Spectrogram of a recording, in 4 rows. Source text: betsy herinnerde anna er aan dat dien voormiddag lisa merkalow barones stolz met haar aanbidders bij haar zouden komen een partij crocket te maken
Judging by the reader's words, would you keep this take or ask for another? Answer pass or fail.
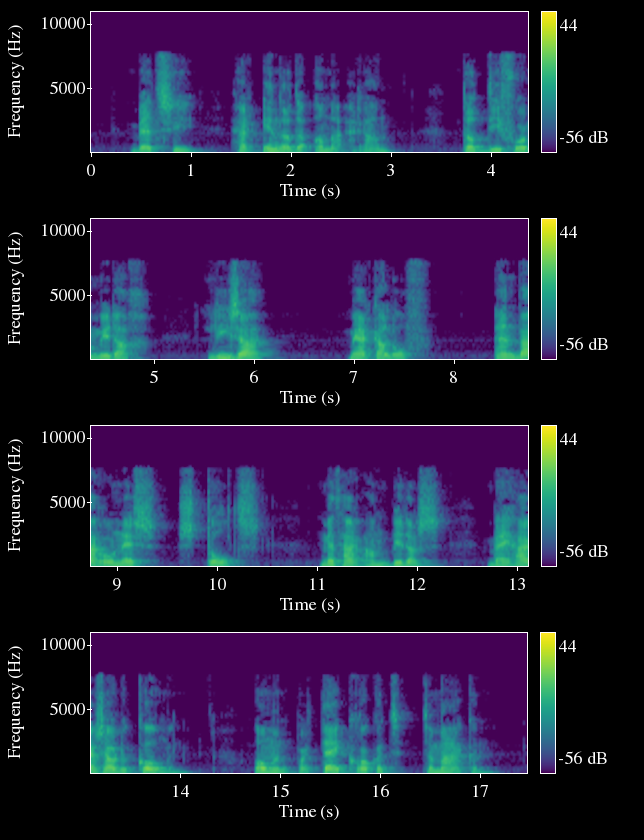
fail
